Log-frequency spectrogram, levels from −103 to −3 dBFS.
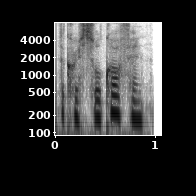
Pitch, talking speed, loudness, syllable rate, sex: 185 Hz, 170 wpm, -16 LUFS, 5.5 syllables/s, female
